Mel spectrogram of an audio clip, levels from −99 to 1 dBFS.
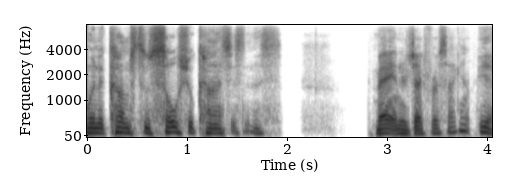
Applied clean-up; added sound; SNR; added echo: none; none; none; none.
